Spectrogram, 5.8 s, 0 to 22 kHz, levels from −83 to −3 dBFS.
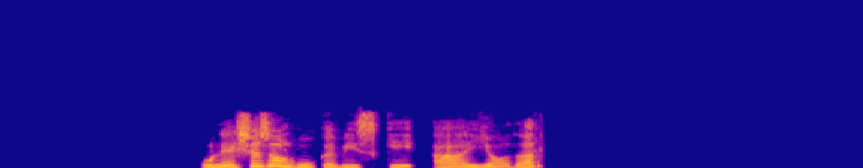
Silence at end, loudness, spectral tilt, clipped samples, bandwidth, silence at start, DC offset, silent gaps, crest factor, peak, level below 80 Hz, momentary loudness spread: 2.15 s; -18 LUFS; -4.5 dB/octave; under 0.1%; 7.8 kHz; 1.35 s; under 0.1%; 2.77-2.88 s; 20 dB; -2 dBFS; -64 dBFS; 9 LU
